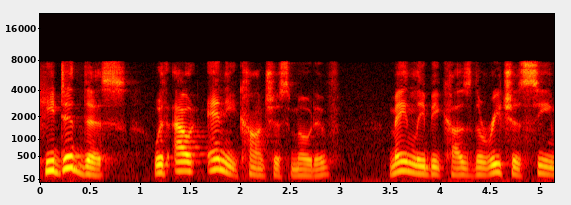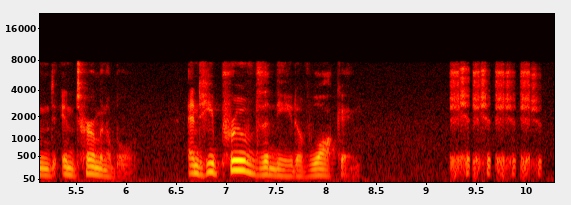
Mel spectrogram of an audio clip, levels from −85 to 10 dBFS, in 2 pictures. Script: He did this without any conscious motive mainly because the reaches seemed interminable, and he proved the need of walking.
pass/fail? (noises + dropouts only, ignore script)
fail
